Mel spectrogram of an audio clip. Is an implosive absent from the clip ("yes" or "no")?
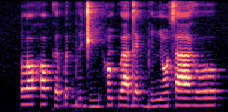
no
